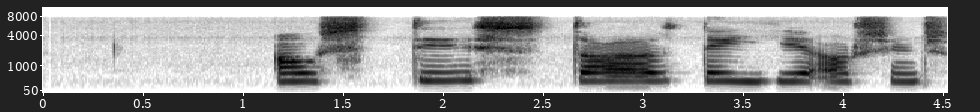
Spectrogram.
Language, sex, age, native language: Icelandic, female, 9, Icelandic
